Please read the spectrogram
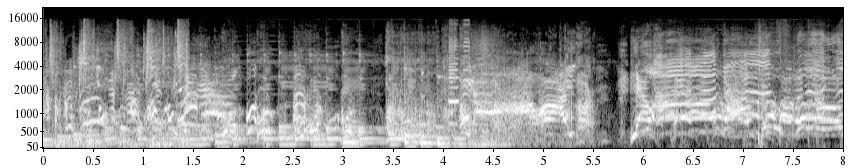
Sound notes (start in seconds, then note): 1.5 dog barking; 5.0 yelling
